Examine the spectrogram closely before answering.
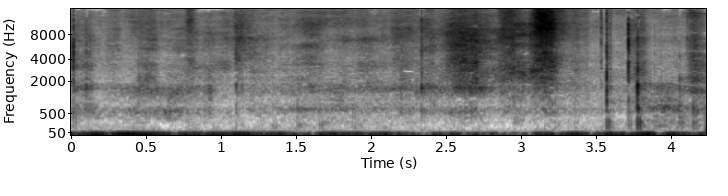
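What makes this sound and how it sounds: Long nails scratch across the glossy printed top of a large iPad Pro cardboard box, making a soft, continuous rasping with a low rumble underneath. Sharper, brighter scrapes and a few crisp taps stand out near the end.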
